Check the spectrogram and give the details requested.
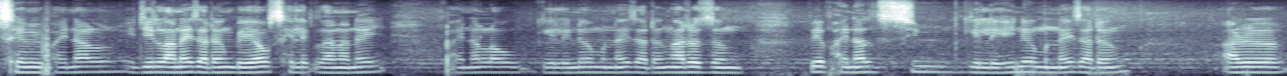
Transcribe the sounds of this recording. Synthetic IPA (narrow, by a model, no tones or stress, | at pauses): semipʰajnalidilanajzadɯŋbeawselek̚zananɯj | pʰajnalawɡelenɯmɯnːajzadɯŋaɾɯzɯŋb̥epʰajnalsimɡelehinɯmɯnːajzadɯŋ | aɾɯ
